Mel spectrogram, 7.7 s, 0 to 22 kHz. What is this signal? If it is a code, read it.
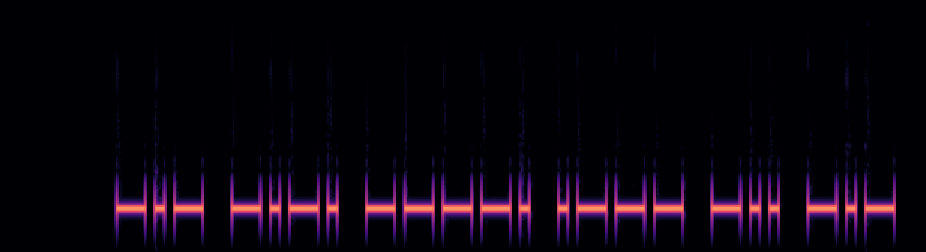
Morse code, heard as a keyed tone, about 15 wpm, 700 Hz. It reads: KC9JDK
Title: USA Callsign DE Callsign - 6 Characters - 15wpm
